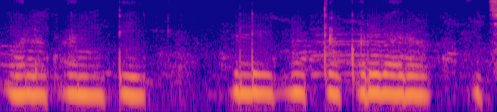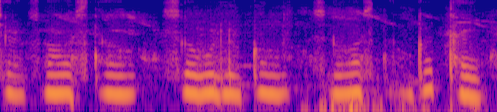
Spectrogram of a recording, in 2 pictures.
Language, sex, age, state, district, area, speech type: Odia, female, 18-30, Odisha, Nuapada, urban, spontaneous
